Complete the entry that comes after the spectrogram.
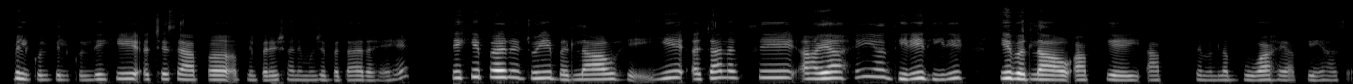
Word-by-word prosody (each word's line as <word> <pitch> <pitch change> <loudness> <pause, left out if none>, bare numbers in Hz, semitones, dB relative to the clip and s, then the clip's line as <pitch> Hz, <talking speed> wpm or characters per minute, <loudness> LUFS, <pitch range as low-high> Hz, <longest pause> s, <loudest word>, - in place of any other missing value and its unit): बिल्कुल, 230 -5 -2
बिल्कुल 205 -1 -12
देखिए 255 +3 -3
अच्छे 245 +1 -5
से 245 0 -10
आप 220 0 -5
अपनी 215 0 -2
परेशानी 210 +1 -9
मुझे 205 +1 -13
बता 200 +1 -8
रहे 190 0 -14
हैं। 300 - -13 0.4
देखिए 305 +3 -1
पर 325 -1 +9
जो 280 - -1
ये 295 +1 +2
बदलाव 230 +3 0
है - - -9 0.3
ये 305 +2 0 0.2
अचानक 300 +4 -1 0.2
से 315 0 -1 0.2
आया 275 +2 +7 0.2
है 340 +3 -10
या 360 -2 -4
धीरे-धीरे 260 -1 -1 0.4
ये 285 +1 +9
बदलाव 225 -3 +3
आपके 215 +1 -5 0.3
आपसे 210 +1 -17
मतलब 200 0 -12
हुआ 205 +1 -3
है 205 -1 -10
आपके 205 - -15
यहाँ 200 0 -16
से? - - -30
230 Hz, 155 wpm, -22 LUFS, 210-285 Hz, 0.4 s, पर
